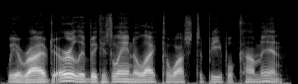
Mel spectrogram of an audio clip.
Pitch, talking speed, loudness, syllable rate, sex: 115 Hz, 240 wpm, -17 LUFS, 7.3 syllables/s, male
